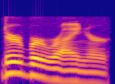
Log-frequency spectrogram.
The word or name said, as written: Dobereiner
